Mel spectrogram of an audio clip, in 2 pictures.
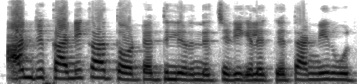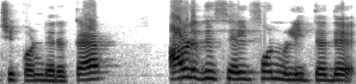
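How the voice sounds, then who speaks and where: A woman narrating a family story in a steady storytelling manner. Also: fairly high pitch, moderate pace, dry recording.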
